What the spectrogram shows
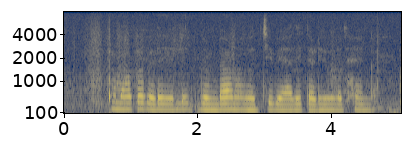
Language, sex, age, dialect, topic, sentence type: Kannada, female, 31-35, Dharwad Kannada, agriculture, question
